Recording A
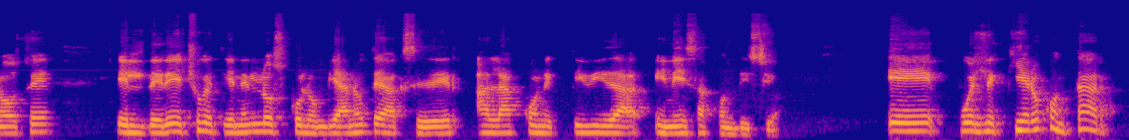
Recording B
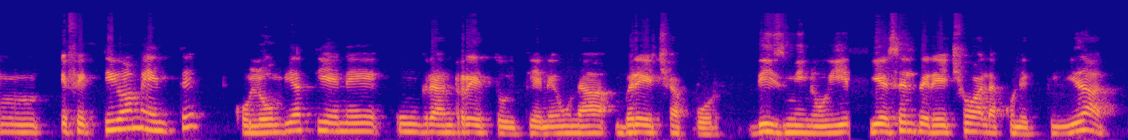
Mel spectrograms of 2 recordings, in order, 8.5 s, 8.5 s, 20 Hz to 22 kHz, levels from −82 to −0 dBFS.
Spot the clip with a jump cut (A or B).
B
